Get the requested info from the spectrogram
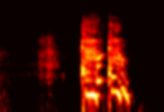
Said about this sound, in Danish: Nu skal jeg lige hoste.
